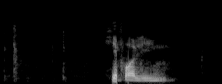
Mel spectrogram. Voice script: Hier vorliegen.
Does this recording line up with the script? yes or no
yes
